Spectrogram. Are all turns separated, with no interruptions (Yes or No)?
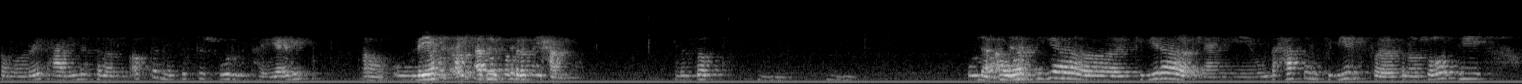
No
